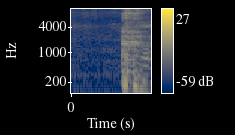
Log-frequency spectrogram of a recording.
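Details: An adult father gives a single short cough after a quiet pause, and his baby laughs at it.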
